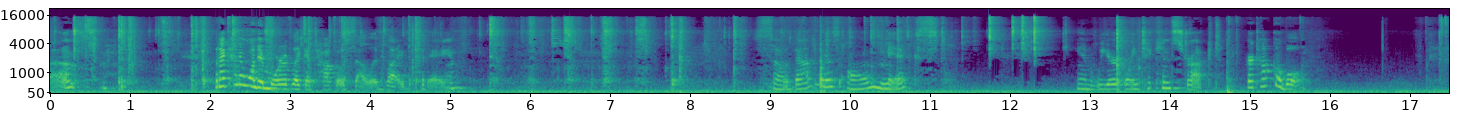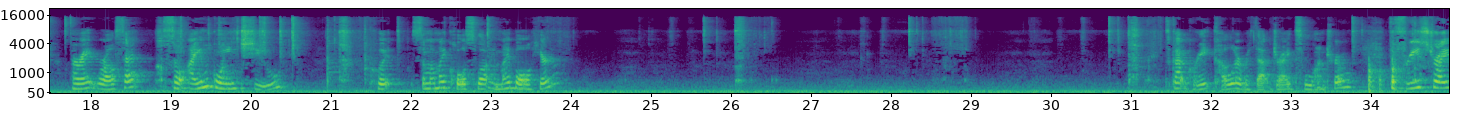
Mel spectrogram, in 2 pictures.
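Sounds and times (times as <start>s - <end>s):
cabbage rustling under tongs: 0.0s - 12.3s
steady low hum: 0.0s - 34.9s.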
